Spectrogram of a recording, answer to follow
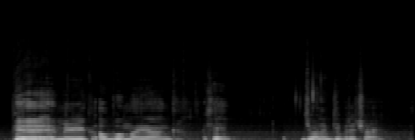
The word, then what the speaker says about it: Pierre-Emerick: So we'll be right back with the right pronunciation. Aubameyang. Emirates. Can we start it over? Emerick Aubameyang. Aubameyang. The first name is Pierre-Emerick.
